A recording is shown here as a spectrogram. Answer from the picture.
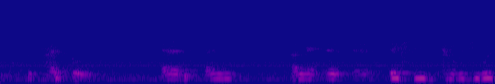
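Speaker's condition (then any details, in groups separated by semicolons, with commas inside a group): Cerebral palsy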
